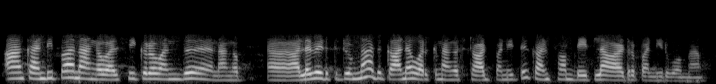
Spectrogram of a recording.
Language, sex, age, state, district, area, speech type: Tamil, female, 18-30, Tamil Nadu, Perambalur, rural, conversation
